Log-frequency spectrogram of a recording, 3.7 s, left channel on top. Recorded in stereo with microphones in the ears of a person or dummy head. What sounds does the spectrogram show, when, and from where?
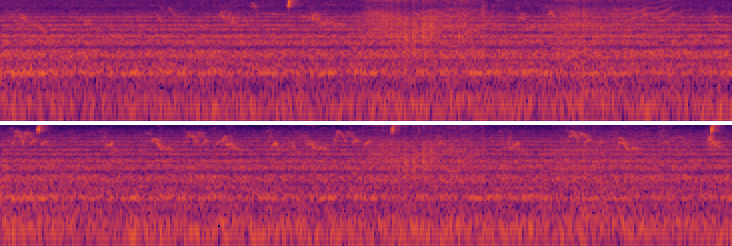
0.0 s a fan: 30° left (ahead or behind)
1.7 s a cupboard door: 25° left (ahead or behind)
